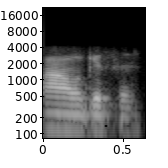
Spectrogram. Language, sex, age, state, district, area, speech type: Tamil, male, 18-30, Tamil Nadu, Thanjavur, rural, conversation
